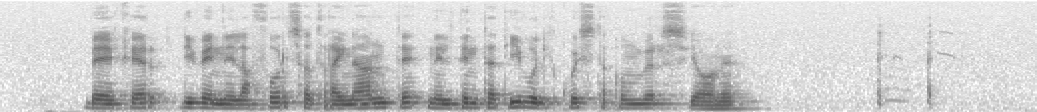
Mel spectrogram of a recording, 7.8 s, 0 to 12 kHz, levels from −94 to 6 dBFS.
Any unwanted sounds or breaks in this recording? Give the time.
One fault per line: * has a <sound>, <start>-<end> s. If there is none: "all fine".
* has a cough, 6.6-7.2 s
